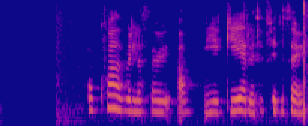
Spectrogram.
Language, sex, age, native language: Icelandic, female, 14, Icelandic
